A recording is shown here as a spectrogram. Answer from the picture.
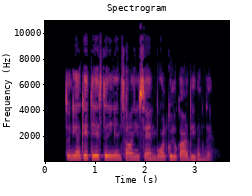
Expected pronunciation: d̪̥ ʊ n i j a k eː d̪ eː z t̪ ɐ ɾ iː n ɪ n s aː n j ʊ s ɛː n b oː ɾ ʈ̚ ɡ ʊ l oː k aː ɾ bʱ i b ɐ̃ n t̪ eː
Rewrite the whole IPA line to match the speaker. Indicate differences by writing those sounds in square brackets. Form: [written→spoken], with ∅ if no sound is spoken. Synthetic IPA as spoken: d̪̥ ʊ n i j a k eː [d̪→t̪] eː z t̪ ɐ ɾ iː n ɪ n s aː n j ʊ s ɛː n b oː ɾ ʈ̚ ɡ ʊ l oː k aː ɾ bʱ i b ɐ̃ n [t̪→d̪] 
